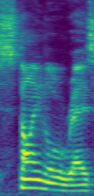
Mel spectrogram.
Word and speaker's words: Stynylrez: the Stein of safe pronounce this is a little bit odd okay but it's Steindl res is what I'm calling it okay this here is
